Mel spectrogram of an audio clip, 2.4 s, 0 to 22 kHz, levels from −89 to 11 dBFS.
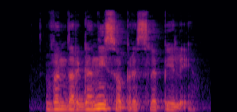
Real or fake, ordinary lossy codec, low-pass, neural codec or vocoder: fake; none; 14.4 kHz; vocoder, 48 kHz, 128 mel bands, Vocos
